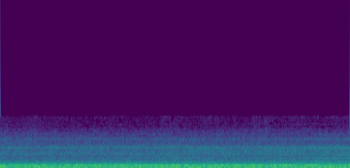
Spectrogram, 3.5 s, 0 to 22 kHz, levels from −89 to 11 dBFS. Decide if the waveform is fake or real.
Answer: real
